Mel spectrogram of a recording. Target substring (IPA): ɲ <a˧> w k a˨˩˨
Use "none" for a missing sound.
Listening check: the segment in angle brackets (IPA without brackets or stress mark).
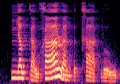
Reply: a˧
